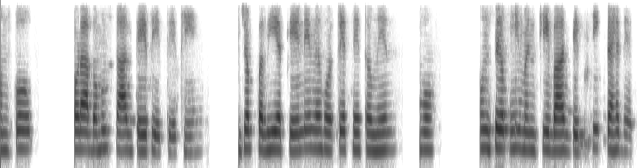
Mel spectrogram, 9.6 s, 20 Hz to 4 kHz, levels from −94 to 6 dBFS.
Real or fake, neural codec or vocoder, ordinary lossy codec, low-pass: fake; codec, 16 kHz, 1 kbps, X-Codec, HuBERT features, trained on balanced general audio; none; 3.6 kHz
